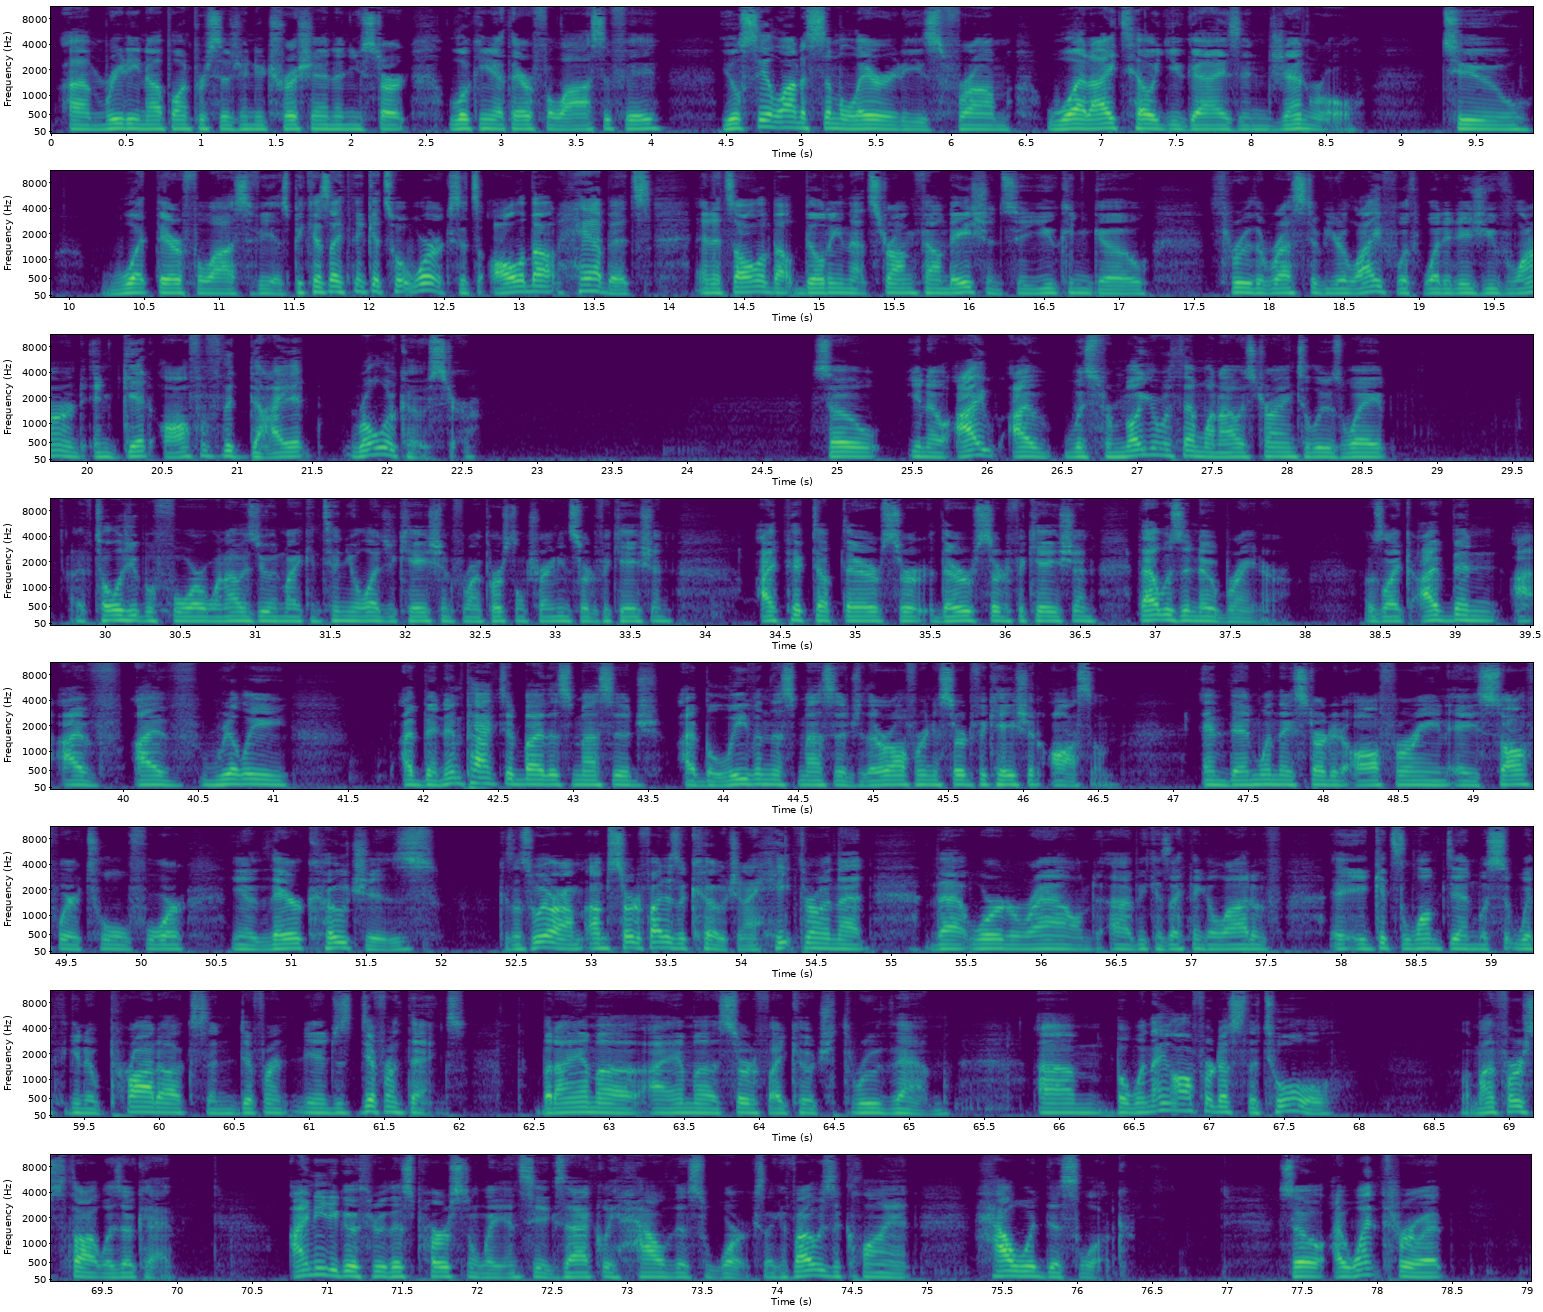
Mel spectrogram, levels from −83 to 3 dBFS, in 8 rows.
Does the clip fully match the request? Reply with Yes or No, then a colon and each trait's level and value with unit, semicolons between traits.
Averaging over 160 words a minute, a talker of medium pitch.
No: average, 190 wpm; low, 115 Hz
